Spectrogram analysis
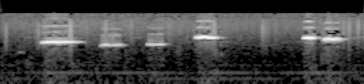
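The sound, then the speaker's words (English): A person whistles a short, halting melody, about six clear notes in two phrases with a pause between, over a faint steady hum. “he whistles all the time. The same tune.”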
